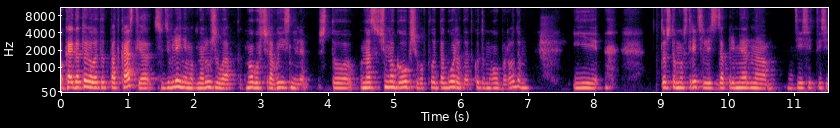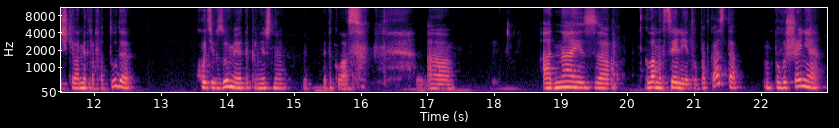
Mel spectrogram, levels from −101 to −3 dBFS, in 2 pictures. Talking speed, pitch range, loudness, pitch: 140 wpm, 185-210 Hz, -29 LUFS, 195 Hz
